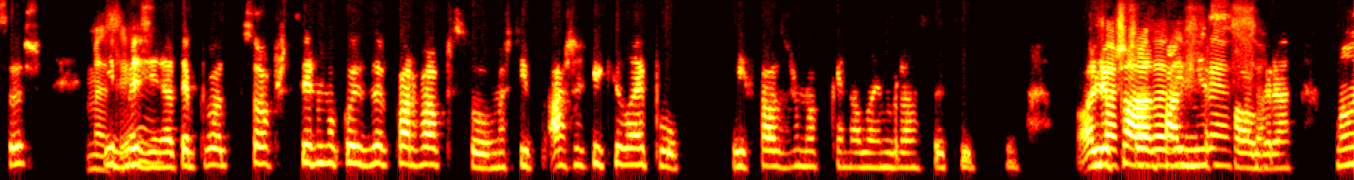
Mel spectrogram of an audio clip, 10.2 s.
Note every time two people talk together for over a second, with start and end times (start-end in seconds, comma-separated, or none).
8.2-9.6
